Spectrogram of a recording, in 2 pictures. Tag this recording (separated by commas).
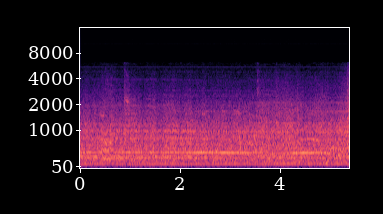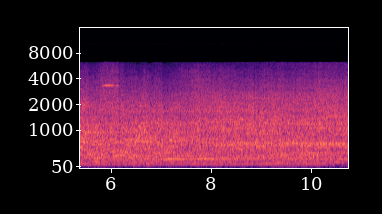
Vehicle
